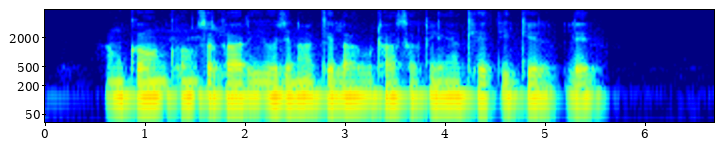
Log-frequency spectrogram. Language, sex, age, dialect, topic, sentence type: Magahi, male, 18-24, Western, agriculture, question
